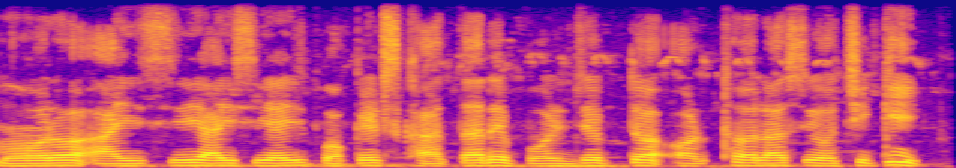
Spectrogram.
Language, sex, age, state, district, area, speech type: Odia, male, 18-30, Odisha, Malkangiri, urban, read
